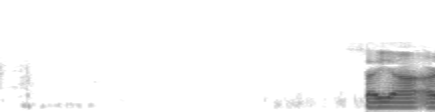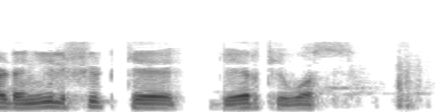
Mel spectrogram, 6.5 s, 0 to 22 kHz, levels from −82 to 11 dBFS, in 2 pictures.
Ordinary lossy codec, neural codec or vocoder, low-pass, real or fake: AAC, 24 kbps; none; 5.4 kHz; real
